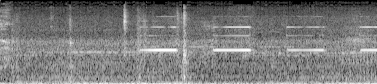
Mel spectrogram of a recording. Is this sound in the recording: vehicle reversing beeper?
yes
